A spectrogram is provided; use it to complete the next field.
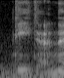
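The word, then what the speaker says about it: Titán: funky 3k i mean titan or d-10 if you want to pronounce it how it's uh how it is as far as it's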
